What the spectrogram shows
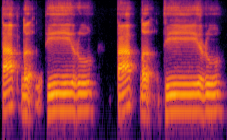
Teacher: qof sukun bacaan qalqalah dibaca memantul ditampakkan pantulannya dal kasrah ya sukun mad Th'i panjang dua harakat.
